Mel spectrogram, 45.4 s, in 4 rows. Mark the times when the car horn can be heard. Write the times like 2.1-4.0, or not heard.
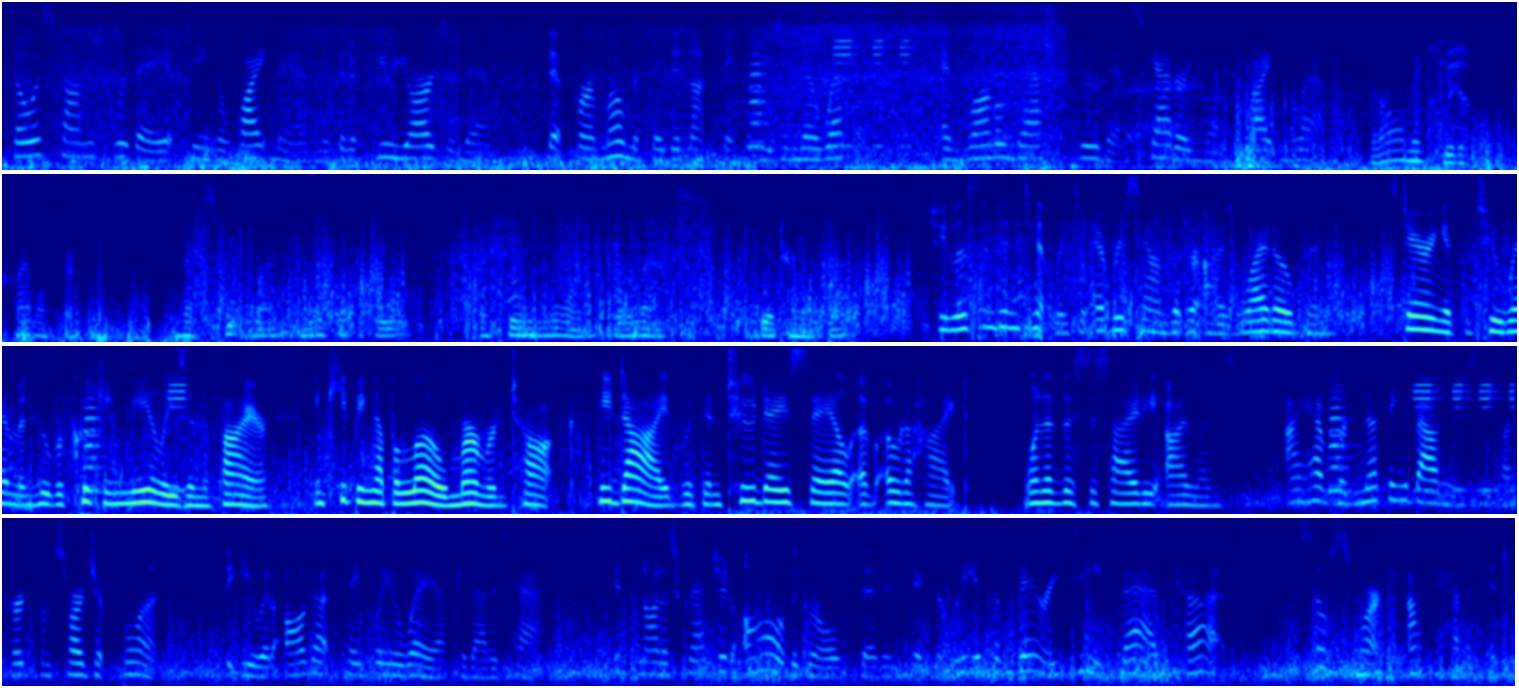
5.5-6.8, 23.2-24.1, 32.5-34.1.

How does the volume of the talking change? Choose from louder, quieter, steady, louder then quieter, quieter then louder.
louder then quieter.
